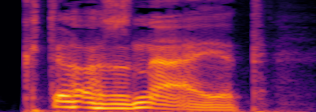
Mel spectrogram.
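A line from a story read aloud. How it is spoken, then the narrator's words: Chuckling. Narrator (Russian): хохотнул тот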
